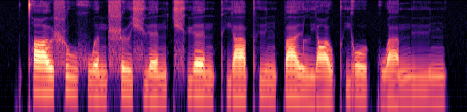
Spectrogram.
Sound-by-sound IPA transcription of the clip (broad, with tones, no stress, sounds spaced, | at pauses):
t̪ʰ ɑ˦ ʊ̯ ʂ u˥˨ x w ə˨˦ n ʂ ɻ̩˥˨ ɕ ɥ ɛ˨˦ n t͡ɕʰ ɥ ɛ˥˨ n pʰ j ä˦ pʰ y˥˨ n p a˥˨ ɪ̯ l j ɑ˨˩ ʊ̯ pʰ j o˥˨ ʊ̯ k w ä˨˦ n̪ y˦ n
